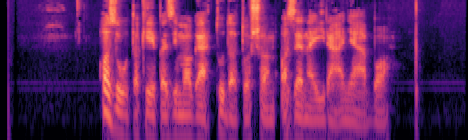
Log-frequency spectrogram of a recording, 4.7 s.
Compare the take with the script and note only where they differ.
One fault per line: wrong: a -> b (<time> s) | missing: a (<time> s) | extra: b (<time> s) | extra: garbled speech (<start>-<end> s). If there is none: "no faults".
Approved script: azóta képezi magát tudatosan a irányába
extra: zene (2.9 s)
